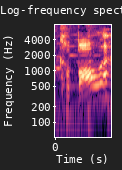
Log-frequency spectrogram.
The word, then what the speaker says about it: Kabbalah: Is Kabbalah how it's pronounced? – Yeah.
